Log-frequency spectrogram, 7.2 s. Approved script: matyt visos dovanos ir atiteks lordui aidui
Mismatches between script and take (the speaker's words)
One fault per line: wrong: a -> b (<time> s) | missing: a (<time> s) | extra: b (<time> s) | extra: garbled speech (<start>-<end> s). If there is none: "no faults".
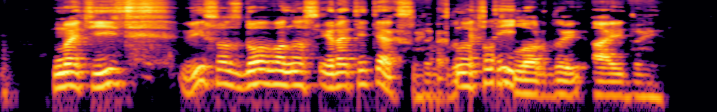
extra: garbled speech (4.1-5.1 s)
